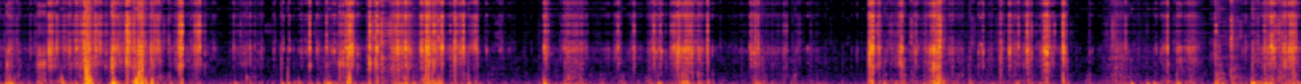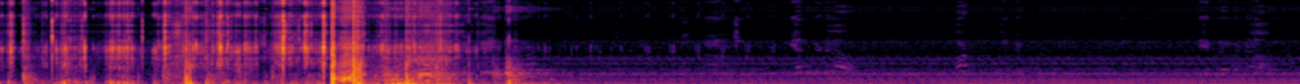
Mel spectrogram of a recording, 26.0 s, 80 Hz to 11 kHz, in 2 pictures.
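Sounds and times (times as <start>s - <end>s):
fishing gear knocks and scrapes: 0.0s - 18.6s.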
